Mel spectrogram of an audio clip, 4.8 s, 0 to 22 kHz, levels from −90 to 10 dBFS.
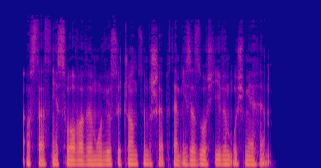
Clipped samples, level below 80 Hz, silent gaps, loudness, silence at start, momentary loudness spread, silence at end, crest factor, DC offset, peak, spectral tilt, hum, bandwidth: under 0.1%; -58 dBFS; none; -29 LUFS; 0.35 s; 8 LU; 0.75 s; 18 dB; under 0.1%; -10 dBFS; -7 dB/octave; none; 13.5 kHz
